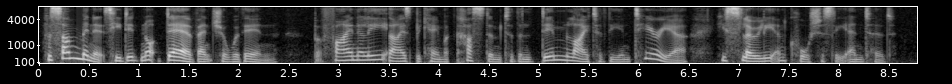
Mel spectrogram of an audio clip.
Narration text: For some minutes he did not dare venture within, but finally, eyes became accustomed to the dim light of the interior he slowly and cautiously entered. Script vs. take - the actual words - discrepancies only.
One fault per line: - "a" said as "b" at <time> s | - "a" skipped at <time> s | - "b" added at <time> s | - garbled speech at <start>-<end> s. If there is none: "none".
none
